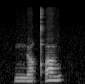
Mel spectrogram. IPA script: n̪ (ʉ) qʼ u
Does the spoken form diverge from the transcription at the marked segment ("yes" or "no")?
no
